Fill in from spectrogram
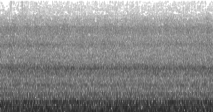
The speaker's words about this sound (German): Das geht so, dass die eine Baustelle direkt vor meiner Haustüre haben.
